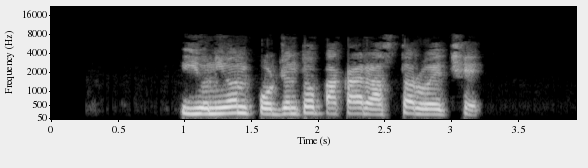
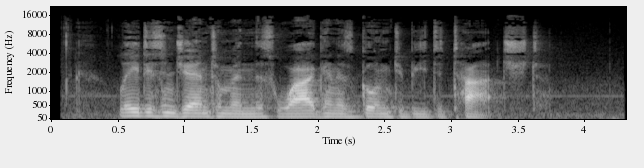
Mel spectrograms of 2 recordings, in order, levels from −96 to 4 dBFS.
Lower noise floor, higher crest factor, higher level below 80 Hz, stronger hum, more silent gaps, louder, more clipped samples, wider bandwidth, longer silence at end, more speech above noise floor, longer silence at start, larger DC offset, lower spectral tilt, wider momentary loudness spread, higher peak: first, -81 dBFS vs -48 dBFS; second, 14 dB vs 20 dB; second, -60 dBFS vs -52 dBFS; neither; neither; first, -14 LUFS vs -20 LUFS; neither; second, 6 kHz vs 15 kHz; about the same, 0.75 s vs 0.65 s; first, 68 dB vs 28 dB; first, 1 s vs 0.2 s; neither; first, -8 dB/octave vs -5.5 dB/octave; second, 12 LU vs 15 LU; about the same, -2 dBFS vs -2 dBFS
